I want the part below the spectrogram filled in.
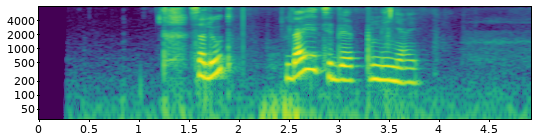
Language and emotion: Russian, positive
